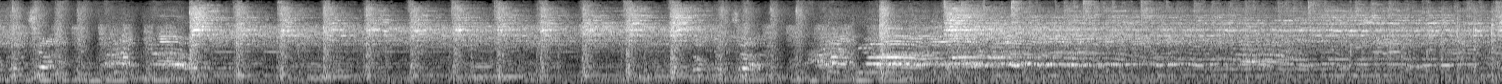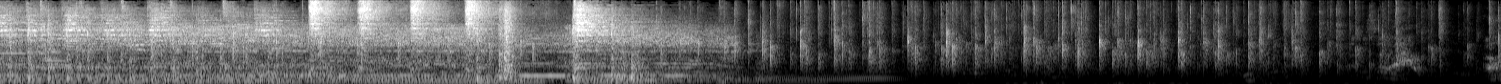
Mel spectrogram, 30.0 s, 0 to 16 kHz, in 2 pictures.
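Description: A punk rock band playing live, with distorted electric guitar, drum kit and sung vocals, comes to the end of a song about 22 seconds in with a final ringing chord that dies away. After it, the audience claps.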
